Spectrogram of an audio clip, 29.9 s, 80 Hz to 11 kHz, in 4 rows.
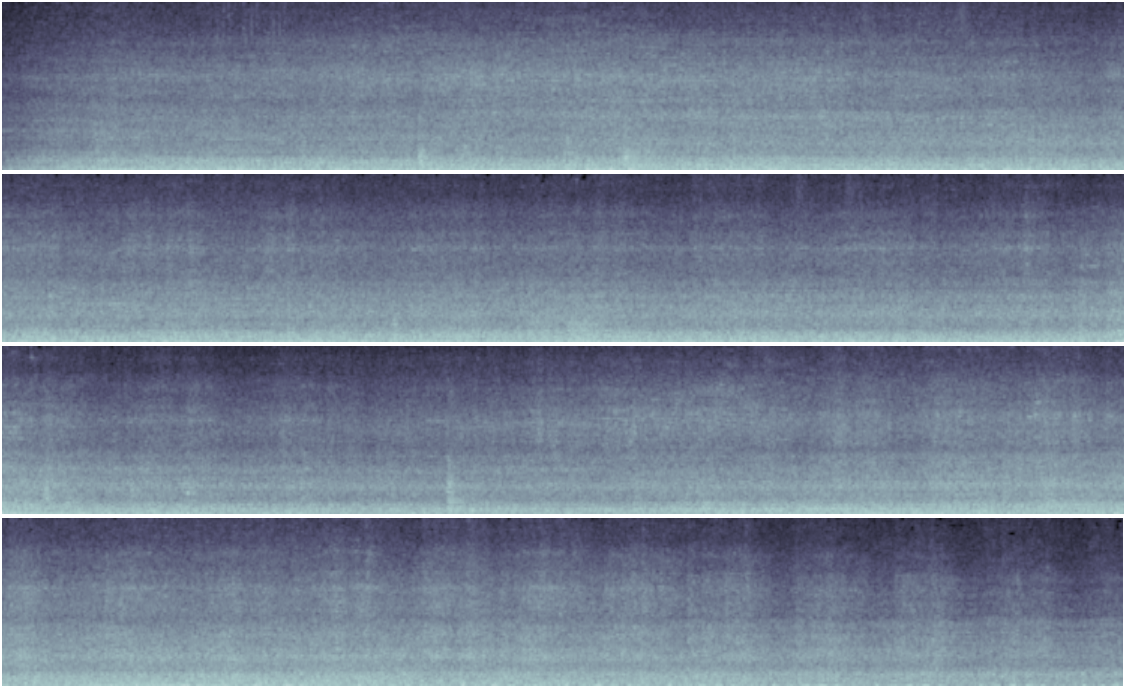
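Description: Freight train of oil tank wagons behind an EH200 electric locomotive rolling across a river viaduct: a loud, steady rumble of wheels on rail with rapid clickety-clack over the rail joints.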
